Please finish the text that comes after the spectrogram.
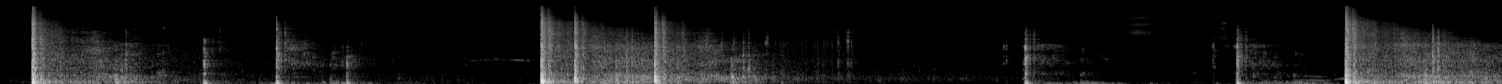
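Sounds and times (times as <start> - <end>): firework shells bursting: 5.4 - 8.7.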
